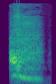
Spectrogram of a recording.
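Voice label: death, dialogue generic Italian; mohaa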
